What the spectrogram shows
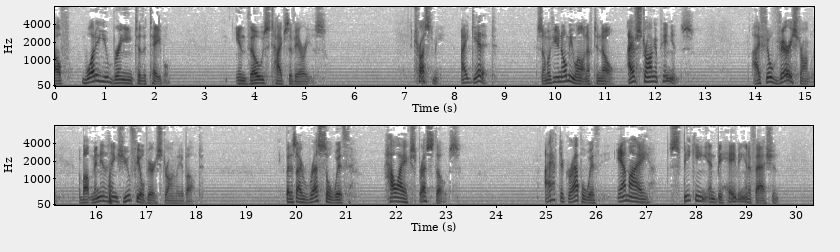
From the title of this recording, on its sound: Worship Service - Audio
